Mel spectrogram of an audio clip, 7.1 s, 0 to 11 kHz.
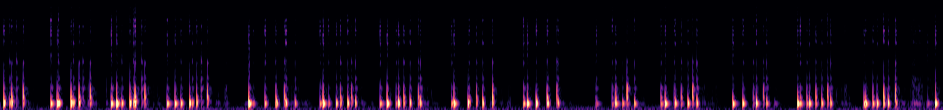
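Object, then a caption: Textured hard-shell foam zip case. Long nails scratch and tap on a small black oval hard-shell EVA zip case with a textured cover, which is hollow. Quick clusters of dry, raspy taps and scrapes come in short bursts with brief pauses between them. Each has a hollow, boxy tone around 200 Hz that stops at once without ringing.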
